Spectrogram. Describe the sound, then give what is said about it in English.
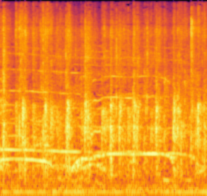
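An audience applauds a graduate with steady clapping that continues throughout, while voices are heard over the applause. “So, everybody give Boswell a hand.”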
